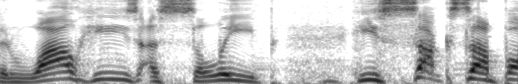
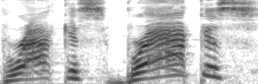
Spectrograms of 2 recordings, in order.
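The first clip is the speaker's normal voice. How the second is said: Boston accent slipping out, pitched up; 7 semitones higher than usual. Speaker announcing his champion pick, saying its name in a boston accent. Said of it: "Boston accent coming out".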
